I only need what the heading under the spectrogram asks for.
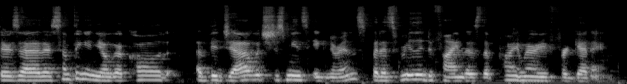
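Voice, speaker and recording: A woman speaks in a plain, everyday voice, at medium pitch with ordinary pitch variation. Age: 40s. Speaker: yoga teacher. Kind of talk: casual chat.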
